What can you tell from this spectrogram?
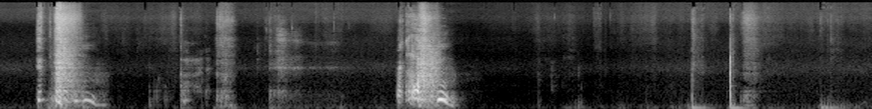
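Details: Two loud, forceful sneezes after tickly build-ups and false starts, separated by small catching breaths and sniffs, with a few quiet knocks near the end; ordinary sneezing from an adult man.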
